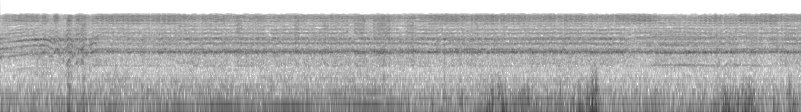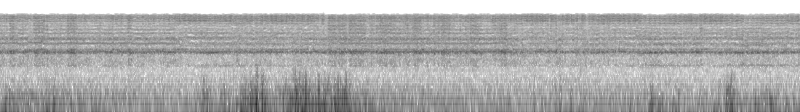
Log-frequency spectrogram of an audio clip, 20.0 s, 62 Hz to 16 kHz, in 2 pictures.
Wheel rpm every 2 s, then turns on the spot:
140, 160, 160, 160, 160, 160, 160, 160, 160, 160.
none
